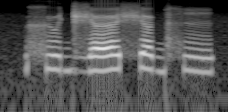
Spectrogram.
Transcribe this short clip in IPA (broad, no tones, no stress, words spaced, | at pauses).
xʲɯd͡ʒɛʃɛɡxi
